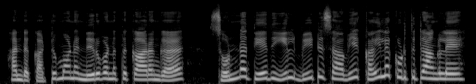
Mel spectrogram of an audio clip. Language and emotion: Tamil, surprised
